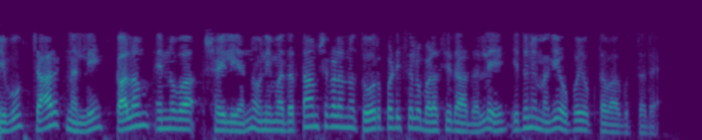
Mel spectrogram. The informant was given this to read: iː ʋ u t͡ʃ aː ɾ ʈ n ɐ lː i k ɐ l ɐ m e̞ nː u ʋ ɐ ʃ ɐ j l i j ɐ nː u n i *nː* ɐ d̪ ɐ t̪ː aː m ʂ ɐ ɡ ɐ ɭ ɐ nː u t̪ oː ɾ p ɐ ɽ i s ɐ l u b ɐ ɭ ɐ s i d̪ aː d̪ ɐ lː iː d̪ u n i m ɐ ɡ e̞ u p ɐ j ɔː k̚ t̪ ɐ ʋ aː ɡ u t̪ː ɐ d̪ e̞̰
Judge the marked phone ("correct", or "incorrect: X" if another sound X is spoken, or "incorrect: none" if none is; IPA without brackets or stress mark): incorrect: mː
